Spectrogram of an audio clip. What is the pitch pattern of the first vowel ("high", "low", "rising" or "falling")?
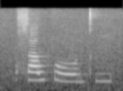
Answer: rising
